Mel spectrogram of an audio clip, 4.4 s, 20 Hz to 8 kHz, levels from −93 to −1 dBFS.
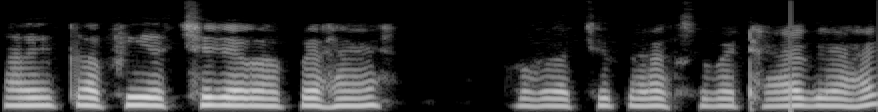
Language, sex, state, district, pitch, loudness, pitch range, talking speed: Hindi, female, Uttar Pradesh, Deoria, 200 Hz, -25 LUFS, 190-205 Hz, 190 wpm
